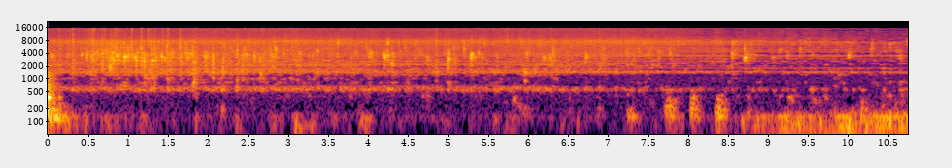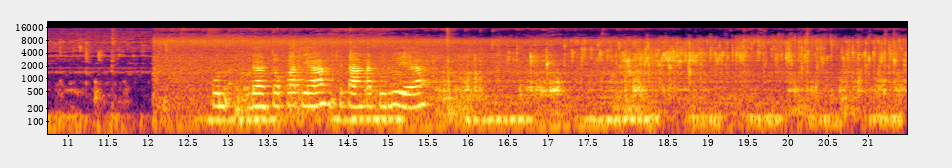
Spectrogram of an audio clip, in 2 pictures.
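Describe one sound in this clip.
A spatula scrapes and taps against a metal pan.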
